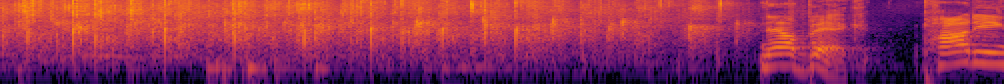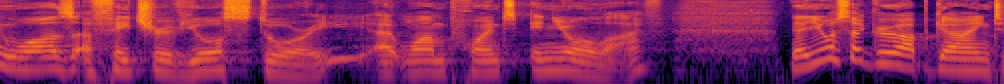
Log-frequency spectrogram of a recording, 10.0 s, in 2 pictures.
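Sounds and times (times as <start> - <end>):
audience applause: 0.0 - 3.8
speech: 3.8 - 10.0.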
